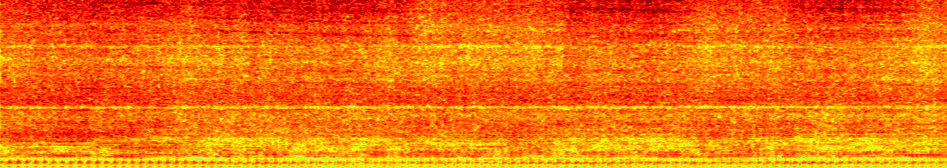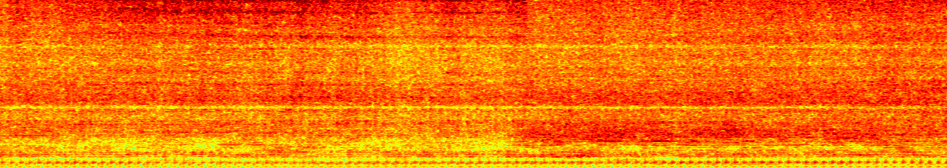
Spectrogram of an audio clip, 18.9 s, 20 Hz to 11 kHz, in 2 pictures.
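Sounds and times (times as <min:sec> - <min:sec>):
bright hissing: 0:00.0 - 0:18.9
sawmill engine running: 0:00.0 - 0:18.9.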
